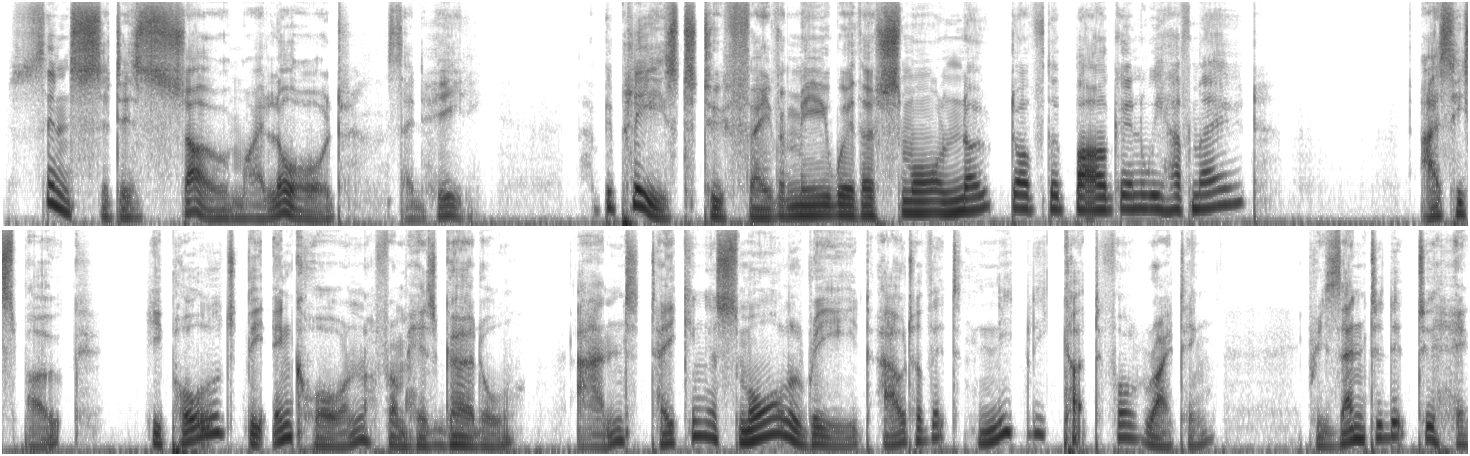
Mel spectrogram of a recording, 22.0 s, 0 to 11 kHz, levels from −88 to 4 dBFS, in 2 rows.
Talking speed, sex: 145 wpm, male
